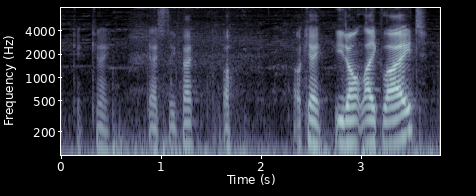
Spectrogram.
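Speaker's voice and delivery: normal talking voice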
